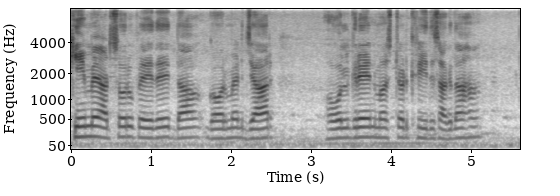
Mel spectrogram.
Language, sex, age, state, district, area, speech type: Punjabi, male, 30-45, Punjab, Kapurthala, urban, read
